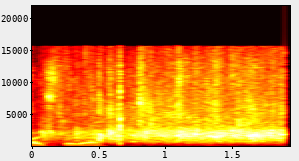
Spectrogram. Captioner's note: applause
